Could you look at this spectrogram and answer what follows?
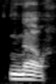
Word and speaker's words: Ngo: up a guy named Andy no is it no pronoun it's it's spelled NGO he's uh I think I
